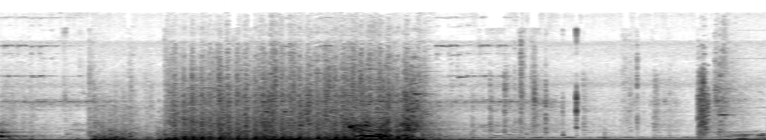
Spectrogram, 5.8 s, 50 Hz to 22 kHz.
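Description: Gunfire in the shooter game F.E.A.R. 2 comes as a dense burst of rapid shots lasting a couple of seconds over a steady low game hum, then fades to quieter ambience.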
